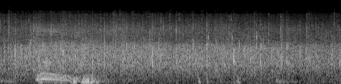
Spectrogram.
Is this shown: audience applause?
yes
